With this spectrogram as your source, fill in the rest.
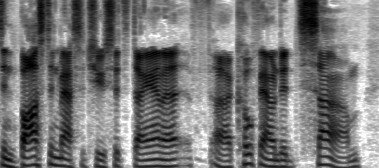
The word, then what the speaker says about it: SAAM: Based in Boston, Massachusetts, Diana co-founded SAM. It's spelled S AAAM architecture, SAM architecture.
